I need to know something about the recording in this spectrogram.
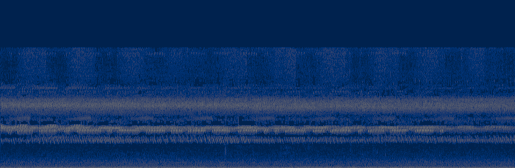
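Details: Insects calling on a summer night: a steady, layered high-pitched chorus of continuous trills, with several pulsing bands sounding together without pause, over a low background rumble.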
